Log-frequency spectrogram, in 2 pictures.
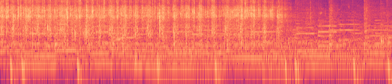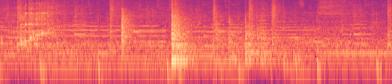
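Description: Ice rattling hard inside a Boston shaker (mixing glass capped with a metal tin) being shaken to chill the cocktail, stopping about five seconds in. Background music plays throughout, and a single sharp knock comes near the ten-second mark.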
